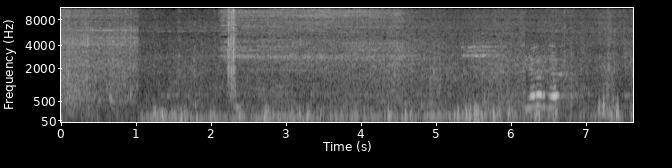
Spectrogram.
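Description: Water sloshes gently as an elephant wades.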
